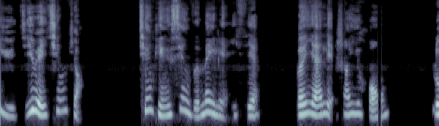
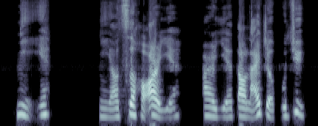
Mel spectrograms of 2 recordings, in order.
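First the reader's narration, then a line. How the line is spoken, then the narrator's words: Contemptuous laugh, sneering. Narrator (Chinese): 秦鹏大笑出声，一脸的鄙夷，冷笑道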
